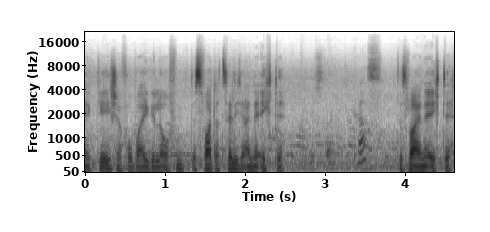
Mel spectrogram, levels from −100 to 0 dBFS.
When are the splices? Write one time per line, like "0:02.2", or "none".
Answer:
none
